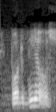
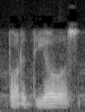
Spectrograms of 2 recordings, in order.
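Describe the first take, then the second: First: Loud, high-pitched mock child's answer; voz fuerte child. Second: Said in the usual way. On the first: Child answers priest who asked why we come, in a strong voice. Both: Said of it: "así con voz fuerte".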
